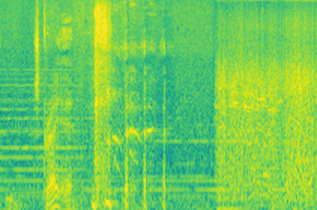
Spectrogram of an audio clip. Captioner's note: laughs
